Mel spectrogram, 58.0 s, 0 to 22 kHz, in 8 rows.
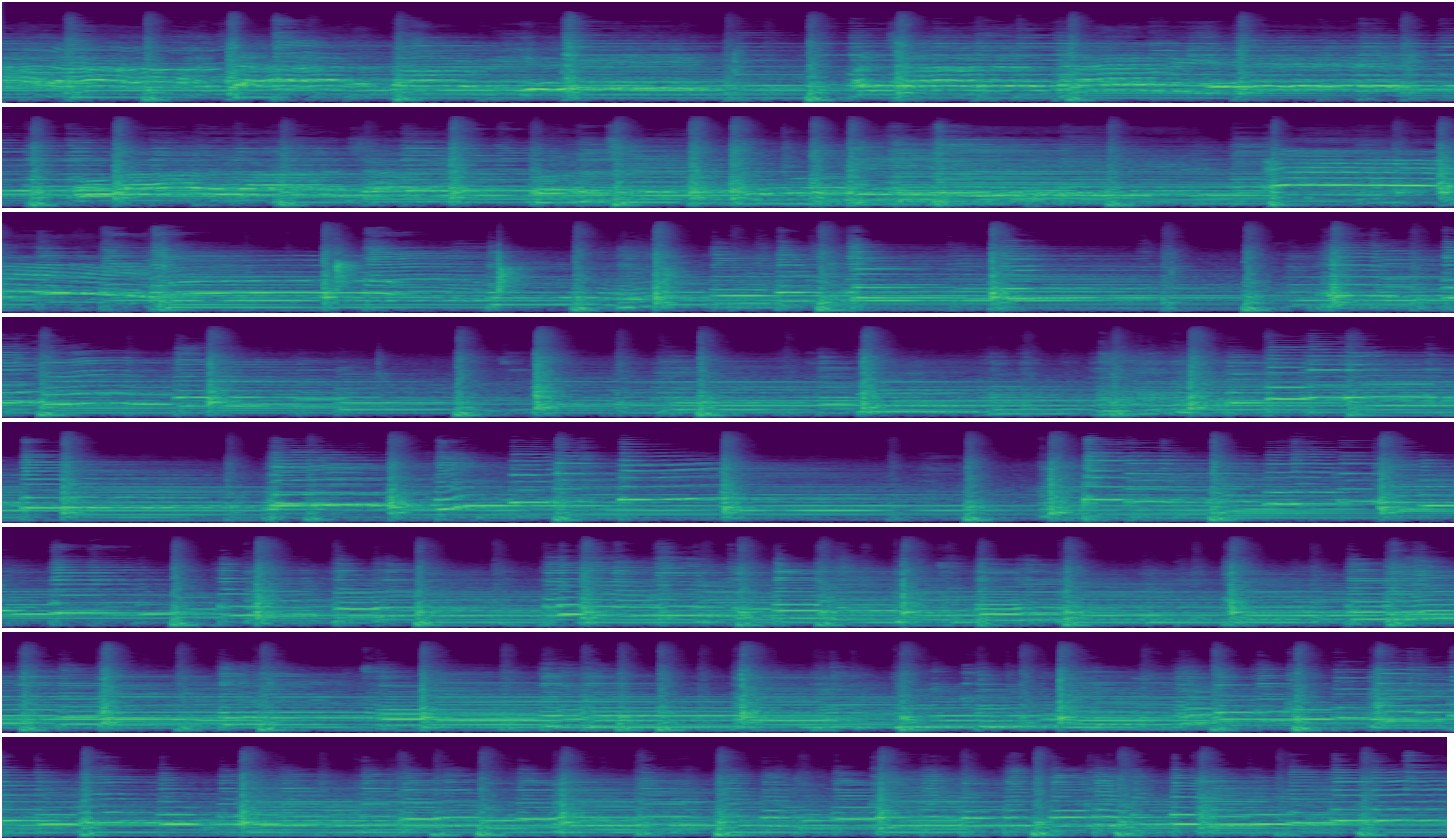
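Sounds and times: acoustic guitar strummed chords: 0:00.0 - 0:58.0
picked guitar lead line: 0:00.0 - 0:58.0.

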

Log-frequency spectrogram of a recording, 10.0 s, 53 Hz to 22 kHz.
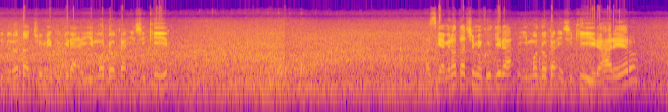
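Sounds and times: road traffic rush: 0:00.0 - 0:10.0.

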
